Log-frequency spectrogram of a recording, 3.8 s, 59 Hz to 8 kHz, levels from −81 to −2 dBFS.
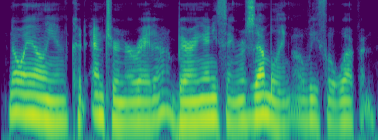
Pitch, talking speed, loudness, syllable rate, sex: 125 Hz, 175 wpm, -17 LUFS, 6.4 syllables/s, male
